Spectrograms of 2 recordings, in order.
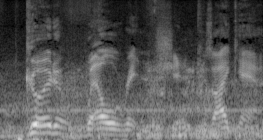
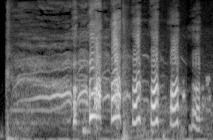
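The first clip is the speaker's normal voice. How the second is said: high screaming burst of laughter; loud shrieking laugh; 7 dB louder than usual. Real, not acted. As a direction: cackle up into a scream.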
